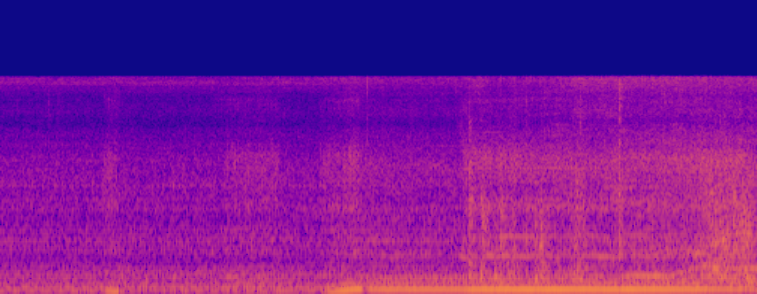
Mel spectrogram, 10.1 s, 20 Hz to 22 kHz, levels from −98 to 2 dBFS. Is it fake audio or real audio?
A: real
